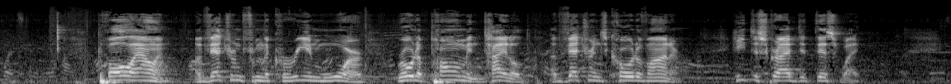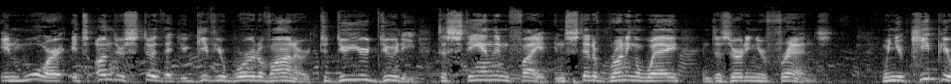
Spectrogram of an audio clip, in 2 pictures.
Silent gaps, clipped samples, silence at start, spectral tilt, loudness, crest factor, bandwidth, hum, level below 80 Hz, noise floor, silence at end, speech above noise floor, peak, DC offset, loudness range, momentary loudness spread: none; under 0.1%; 0.05 s; -3.5 dB/octave; -16 LUFS; 18 dB; 16 kHz; none; -44 dBFS; -47 dBFS; 0 s; 30 dB; 0 dBFS; under 0.1%; 4 LU; 13 LU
